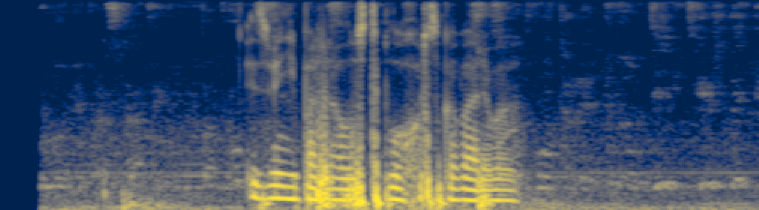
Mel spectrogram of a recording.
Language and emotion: Russian, neutral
